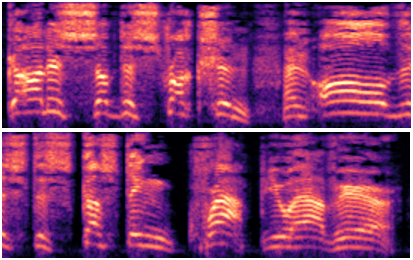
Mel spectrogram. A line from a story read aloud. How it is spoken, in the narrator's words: I shouted again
